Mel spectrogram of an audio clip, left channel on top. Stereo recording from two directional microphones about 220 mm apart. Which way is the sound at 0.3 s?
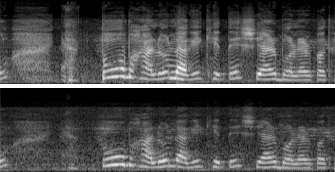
50° left (ahead or behind).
